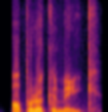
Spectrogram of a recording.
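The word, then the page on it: opéra comique: British English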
